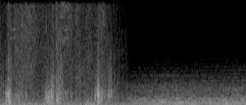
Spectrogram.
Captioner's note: none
